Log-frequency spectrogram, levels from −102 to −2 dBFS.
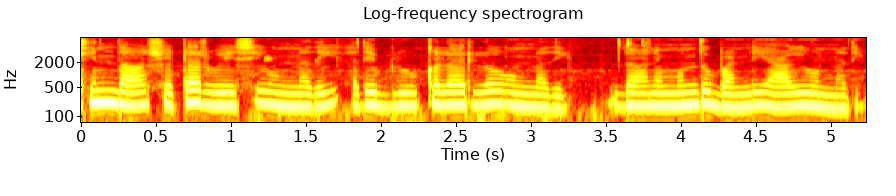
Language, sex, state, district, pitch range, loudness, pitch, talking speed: Telugu, female, Telangana, Mahabubabad, 175-195 Hz, -15 LUFS, 185 Hz, 160 wpm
